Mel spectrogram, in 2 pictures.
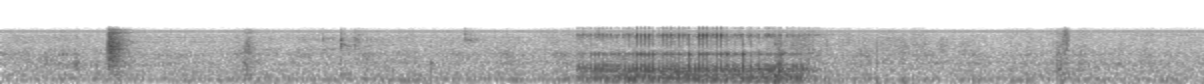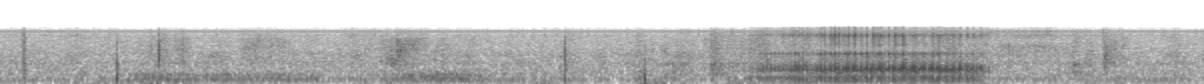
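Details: Sleeping dog snoring indoors, two long, rough, rasping snores about seven seconds apart, each lasting around a second, with quiet room hum and a few faint clicks between breaths.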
